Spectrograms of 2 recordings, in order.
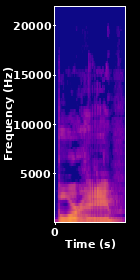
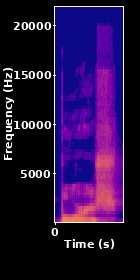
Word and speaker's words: Borge: butcher his name but i think you pronounce it borje but everyone calls him borge because i think no one knows how to pronounce his name we're not the people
